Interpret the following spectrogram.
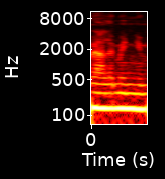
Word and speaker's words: aluminium: Yeah, look, they're all brand new aluminium body panels. Or as the Americans say, aluminum.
